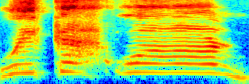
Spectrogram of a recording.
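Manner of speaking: put-on, very high, delighted, excited shriek. Retelling the Ghostbusters scene where the receptionist slams down the phone: imitating Janine screaming. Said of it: "slams down the phone and screams".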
